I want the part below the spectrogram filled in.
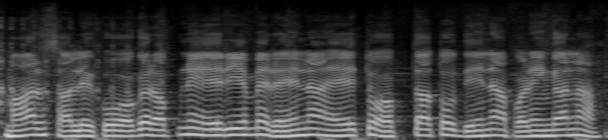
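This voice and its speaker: A man's voice: a little high, steady tone, normal speed, faint music behind, natural voice. A man voicing a menacing neighborhood gang boss who demands protection money in coarse, threatening talk.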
